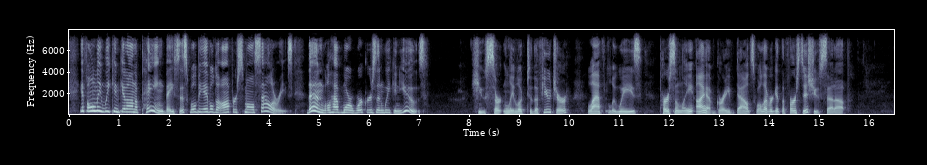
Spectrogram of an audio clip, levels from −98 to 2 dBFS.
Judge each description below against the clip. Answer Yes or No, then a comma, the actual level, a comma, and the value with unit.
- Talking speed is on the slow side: No, average, 165 wpm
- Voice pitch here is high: Yes, high, 215 Hz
